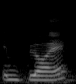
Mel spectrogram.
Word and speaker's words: employee: father is a government employee my father is a government employee employee excellent my father is a government employee yes ee e at the end and so the double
